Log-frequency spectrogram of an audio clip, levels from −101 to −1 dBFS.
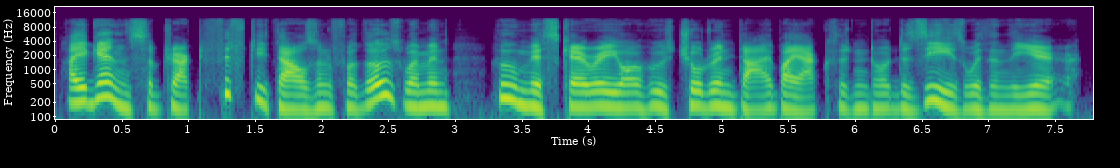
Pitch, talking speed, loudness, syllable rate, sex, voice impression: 165 Hz, 160 wpm, -20 LUFS, 5.0 syllables/s, male, masculine, adult-like, refreshing, slightly sincere, friendly, slightly unique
